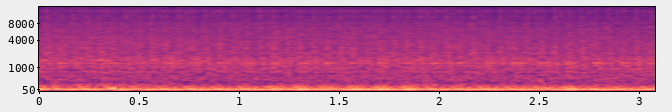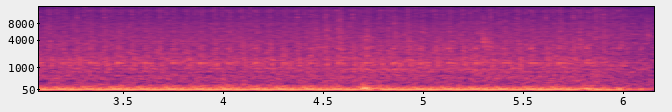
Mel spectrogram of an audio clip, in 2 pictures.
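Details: 1988 Dodge Ram W150 4x4 V8 with TBI injection, first run after long storage with the fuel gauge below empty. Loud, steady rumble with a faint rhythmic tapping on top; runs smoothly, noise normal for this engine, fuel pump working.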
